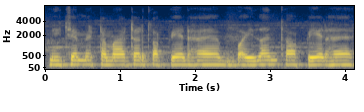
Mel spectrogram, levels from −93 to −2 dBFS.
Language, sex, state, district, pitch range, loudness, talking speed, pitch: Hindi, male, Bihar, Kaimur, 145-150 Hz, -15 LUFS, 145 wpm, 150 Hz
